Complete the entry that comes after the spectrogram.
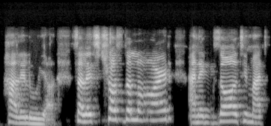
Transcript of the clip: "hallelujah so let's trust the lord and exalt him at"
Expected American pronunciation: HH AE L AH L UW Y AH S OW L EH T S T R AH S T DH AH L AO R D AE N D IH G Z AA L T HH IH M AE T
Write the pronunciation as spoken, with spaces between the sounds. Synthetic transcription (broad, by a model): HH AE L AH L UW Y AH S OW L EH T S T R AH S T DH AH L AO R D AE N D IH G Z AA L T HH IH M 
